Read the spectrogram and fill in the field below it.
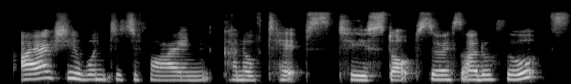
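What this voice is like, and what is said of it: British English accent. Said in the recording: “I hear a super British accent. I don't hear anything Romanian in this accent”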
